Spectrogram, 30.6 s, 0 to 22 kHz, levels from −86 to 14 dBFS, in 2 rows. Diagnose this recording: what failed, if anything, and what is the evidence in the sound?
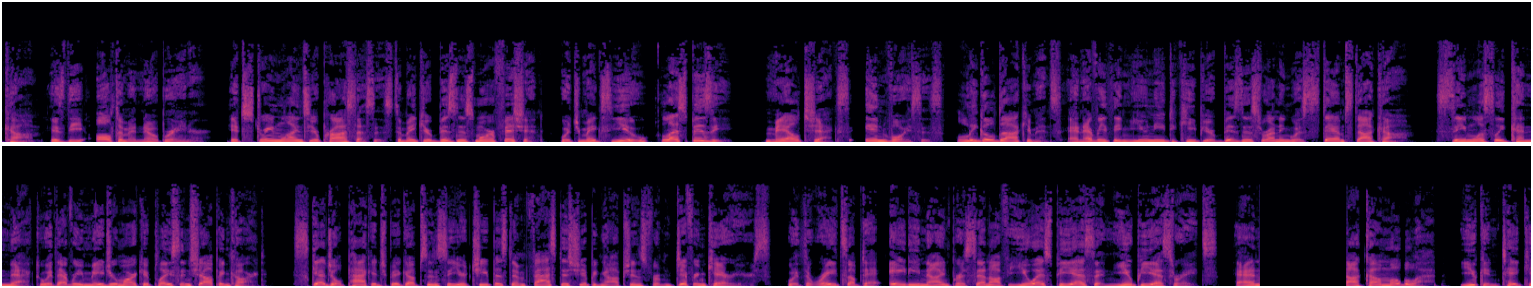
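Near the end, from 27.86 to 28.74 s, the speech cuts out to an audio dropout to silence: nearly 0.9 s of dead silence, no room tone at all. That points upstream of the recorder, likely a dropped input link or stray mute while capture kept writing silence.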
